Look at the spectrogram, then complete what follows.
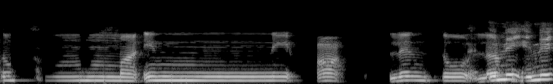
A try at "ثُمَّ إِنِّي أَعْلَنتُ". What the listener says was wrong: انی میں مد ہے یہاں پہ مد ہے مد ثم انی اعلم ہے نا نہیں آپ ایک منٹ وہاں پہ دو چیزیں ہیں ایک تو غنہ ہے پھر غننے کے بعد مد ہے ثم انی اعلم ایسا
